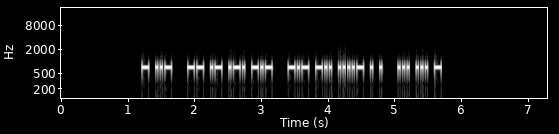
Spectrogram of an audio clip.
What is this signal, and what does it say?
Morse code, heard as a keyed tone, about 36 wpm, 700 Hz. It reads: TU MARK KD4EE SST
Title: K1USN SST QSO Practice - 35wpm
